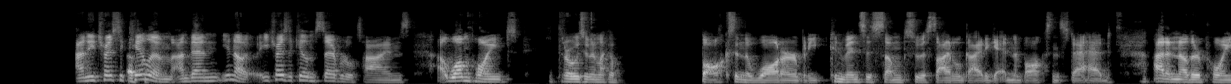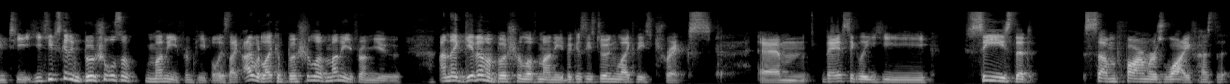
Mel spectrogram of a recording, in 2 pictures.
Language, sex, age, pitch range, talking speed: English, male, 20-39, 110-160 Hz, 215 wpm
